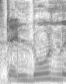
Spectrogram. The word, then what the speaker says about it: Tendulkar: It's Tendul, the U is long actually.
